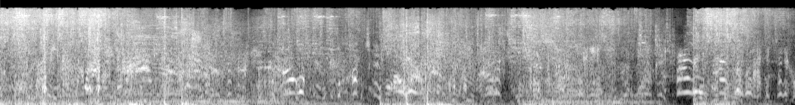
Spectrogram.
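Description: Weapons clash and thud against enemies.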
